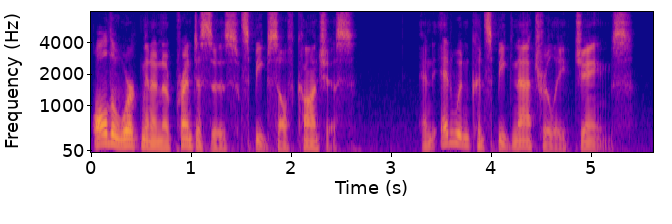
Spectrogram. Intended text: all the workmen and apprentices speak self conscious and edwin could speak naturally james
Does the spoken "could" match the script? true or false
true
